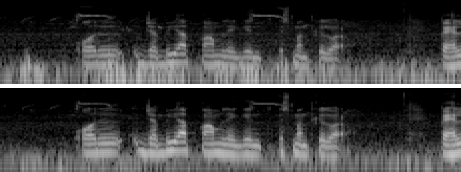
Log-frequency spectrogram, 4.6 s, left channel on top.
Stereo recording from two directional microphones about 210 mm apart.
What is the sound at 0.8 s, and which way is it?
Speech, 30° right (ahead or behind).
